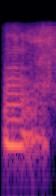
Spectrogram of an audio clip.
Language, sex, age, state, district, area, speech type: Bengali, male, 18-30, West Bengal, Darjeeling, rural, conversation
